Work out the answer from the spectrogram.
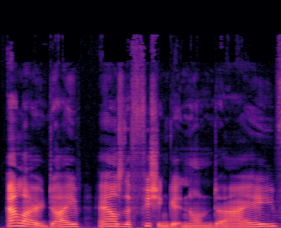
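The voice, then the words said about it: Lazy drawl with slight nasal twang. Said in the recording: “in a lazy drawl with just a hint of nasal twang”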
